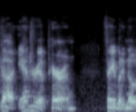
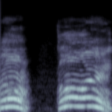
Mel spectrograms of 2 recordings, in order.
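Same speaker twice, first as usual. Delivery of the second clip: very high, muffled mumble with the mouth closed; 14 semitones higher than usual. Recounting being terrified and unable to open their mouth, imitating Tin Man mumble. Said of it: "I can't open my mouth".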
